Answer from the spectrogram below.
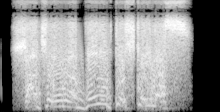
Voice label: voice message commander contused, crew tanks japanese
